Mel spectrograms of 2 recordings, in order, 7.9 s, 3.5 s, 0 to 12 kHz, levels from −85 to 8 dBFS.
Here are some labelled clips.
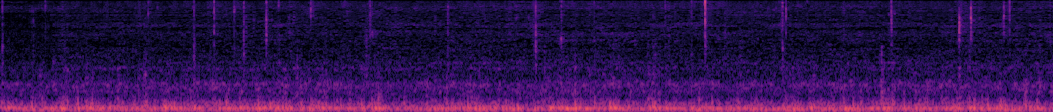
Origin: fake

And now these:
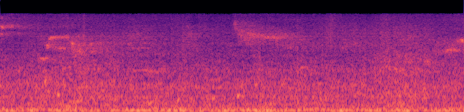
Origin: fake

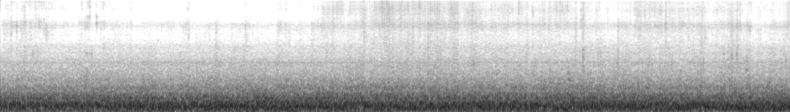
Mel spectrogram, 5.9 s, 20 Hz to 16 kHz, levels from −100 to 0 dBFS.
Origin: real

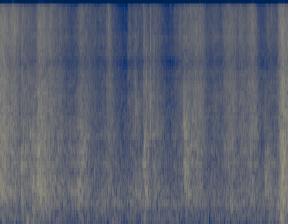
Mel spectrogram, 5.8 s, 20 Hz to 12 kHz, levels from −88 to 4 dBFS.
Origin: fake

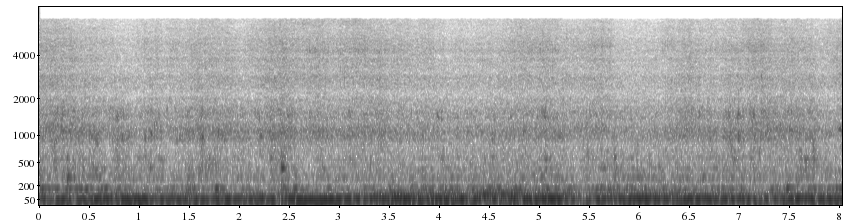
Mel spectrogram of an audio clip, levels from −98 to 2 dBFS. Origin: real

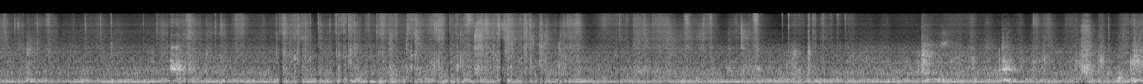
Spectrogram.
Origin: fake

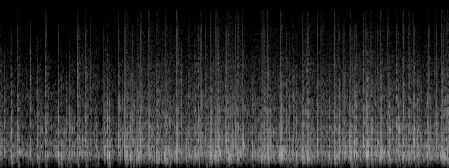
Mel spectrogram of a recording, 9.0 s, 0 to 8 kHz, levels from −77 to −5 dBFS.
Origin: fake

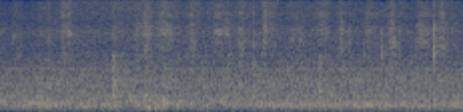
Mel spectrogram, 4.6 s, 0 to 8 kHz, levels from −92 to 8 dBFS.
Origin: real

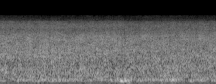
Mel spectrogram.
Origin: fake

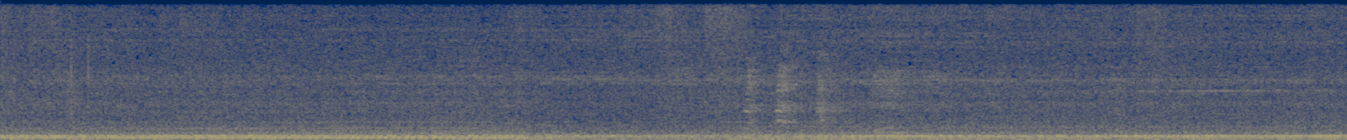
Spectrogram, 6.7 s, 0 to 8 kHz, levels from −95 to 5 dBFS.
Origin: real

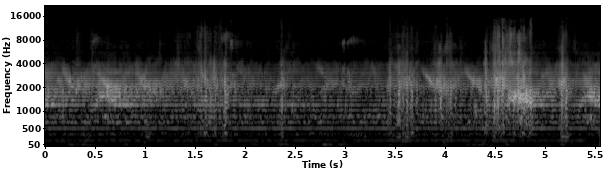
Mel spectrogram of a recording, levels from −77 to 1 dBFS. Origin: fake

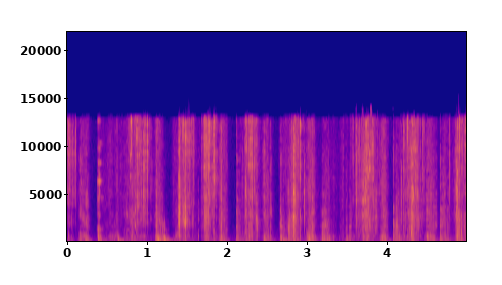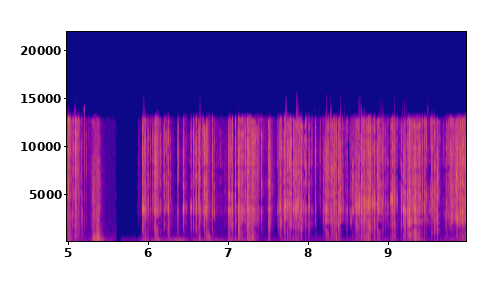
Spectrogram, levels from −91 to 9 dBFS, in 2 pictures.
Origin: real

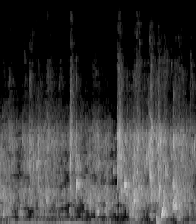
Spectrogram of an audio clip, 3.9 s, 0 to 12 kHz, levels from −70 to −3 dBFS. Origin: real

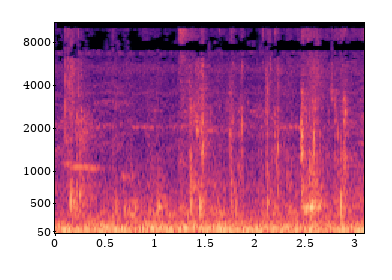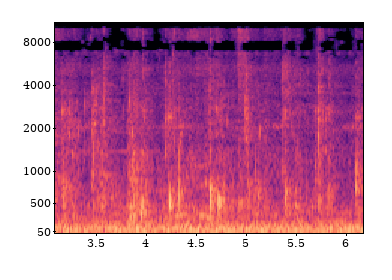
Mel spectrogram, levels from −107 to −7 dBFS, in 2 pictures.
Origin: real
